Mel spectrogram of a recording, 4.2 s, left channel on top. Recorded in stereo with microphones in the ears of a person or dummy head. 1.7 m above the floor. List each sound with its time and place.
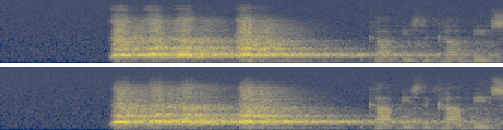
0.9 s a dog barking: 80° left, 9.5 m; by 2.2 s 75° left (ahead or behind), 10.5 m
3.0 s a man speaking: 30° right (ahead or behind), 2.0 m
